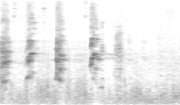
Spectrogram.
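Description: A small dog giving four short, high-pitched warning barks in quick succession, about two or three a second, telling a husky to back off.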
